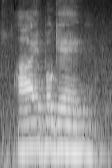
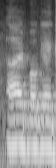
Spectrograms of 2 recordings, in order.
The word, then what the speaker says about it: ibogaine: Ibogaine. Remember the name. Is that pronounced relatively properly, would you say? Yes. I don't want to get it wrong. Ibogaine cuz it's so important and experienced an 80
